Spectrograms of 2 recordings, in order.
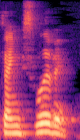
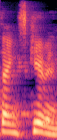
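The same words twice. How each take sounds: First: The word is said with an L sound. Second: The word is said with a G sound. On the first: "They were saying Thanksgiving" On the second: "Not Thanksgiving"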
